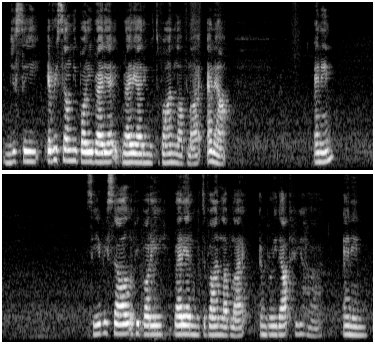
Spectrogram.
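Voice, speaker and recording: A woman explaining the planets in a chatty way, then leading a guided meditation with slow, soothing instructions and some stumbles. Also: lowish voice, flat delivery, a little mellow, roomy sound, a little hiss or hum, low-quality recording. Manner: chatty, apologetic, stumbles over words.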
